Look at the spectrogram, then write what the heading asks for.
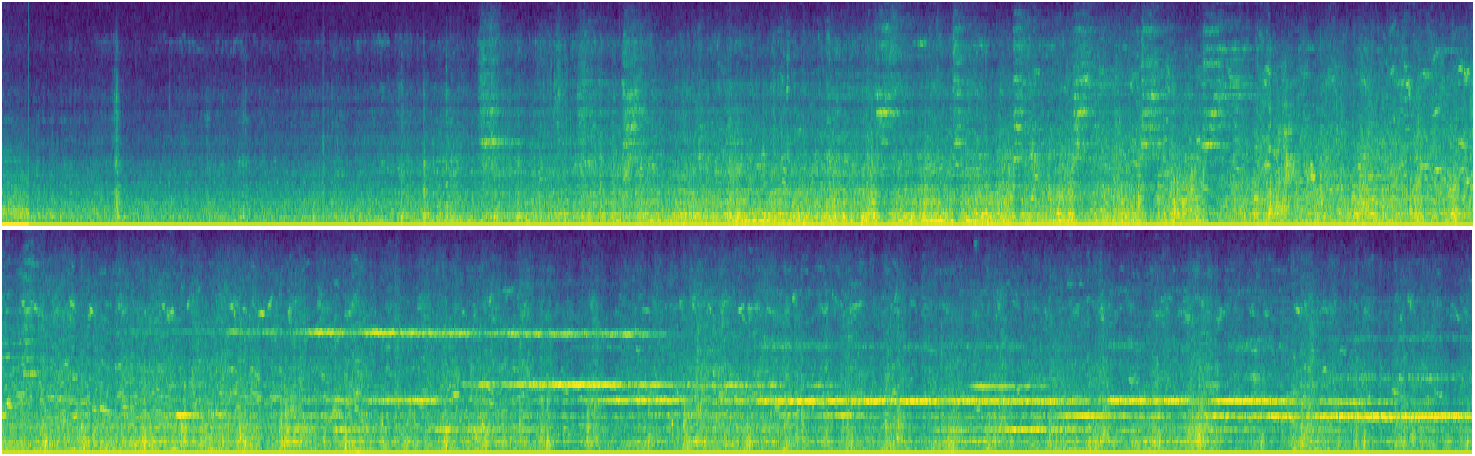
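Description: Diesel-hauled train of coal hopper wagons rolling slowly past, wheels clattering over the rail joints. From about halfway through, high steady wheel squeals set in and keep going.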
